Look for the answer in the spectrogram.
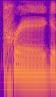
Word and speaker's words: Prague: So there's a town in Oklahoma that's spelled Prague, like the country, but it's pronounced Prague in the same way that Miami, Oklahoma is pronounced Miami, like officially.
